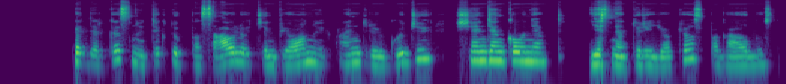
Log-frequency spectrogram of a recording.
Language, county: Lithuanian, Telšiai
